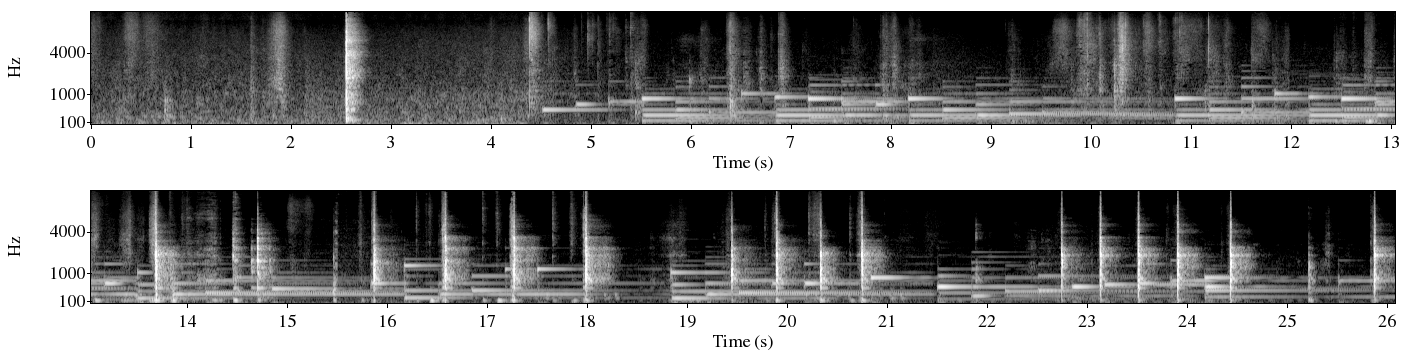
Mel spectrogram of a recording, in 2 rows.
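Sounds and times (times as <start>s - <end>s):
soft background music: 4.3s - 26.0s
knife chopping on wooden board: 12.7s - 14.9s, 15.7s - 18.3s, 19.4s - 21.0s, 25.2s - 26.0s.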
